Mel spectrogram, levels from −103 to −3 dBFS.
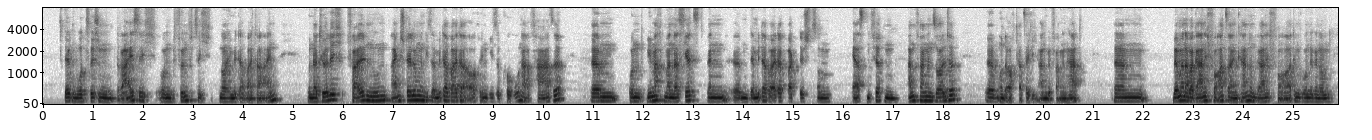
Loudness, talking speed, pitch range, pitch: -19 LUFS, 130 wpm, 110-150 Hz, 125 Hz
